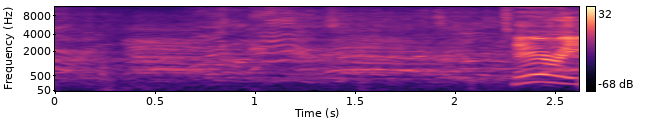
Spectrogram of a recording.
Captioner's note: crowd chants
